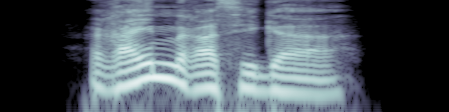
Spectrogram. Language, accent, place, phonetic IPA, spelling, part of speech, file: German, Germany, Berlin, [ˈʁaɪ̯nˌʁasɪɡɐ], reinrassiger, adjective, De-reinrassiger.ogg
- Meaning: inflection of reinrassig: 1. strong/mixed nominative masculine singular 2. strong genitive/dative feminine singular 3. strong genitive plural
